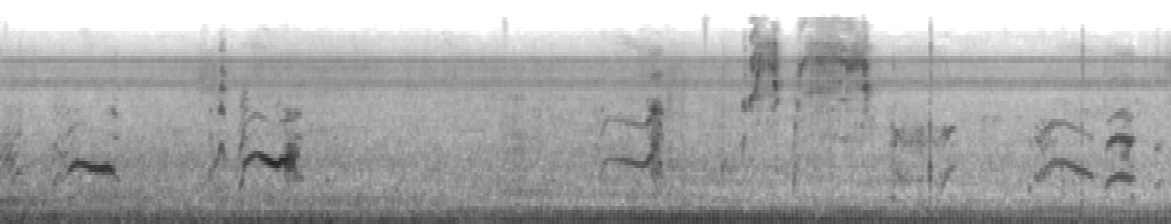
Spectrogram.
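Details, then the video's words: Monkey that cannot use her legs calls for help to get up a tree, with other little baby monkeys nearby; short rising-then-falling whistled coos, about six spread over twelve seconds, over a steady low rumble and a brief high hiss. "Lori Could Not Use Her Legs, Calling Amari To Help Her Up To Tree"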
